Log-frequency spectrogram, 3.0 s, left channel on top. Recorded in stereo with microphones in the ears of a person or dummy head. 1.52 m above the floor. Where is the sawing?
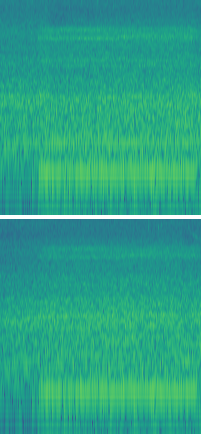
20° left (ahead or behind), 6.5 m.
